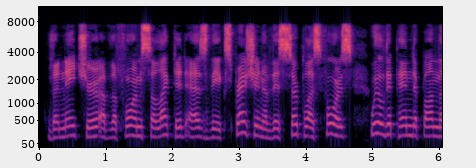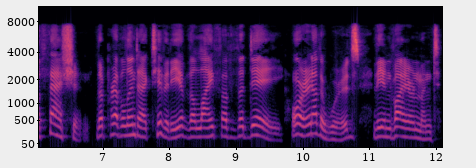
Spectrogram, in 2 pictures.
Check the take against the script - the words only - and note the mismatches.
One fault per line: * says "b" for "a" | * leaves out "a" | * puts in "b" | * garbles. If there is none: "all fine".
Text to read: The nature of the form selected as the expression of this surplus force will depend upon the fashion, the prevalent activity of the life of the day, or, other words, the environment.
all fine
